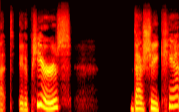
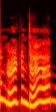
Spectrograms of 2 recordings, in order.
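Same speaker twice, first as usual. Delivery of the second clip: excited squeal. Real, not acted. Gushing fan squeal.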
